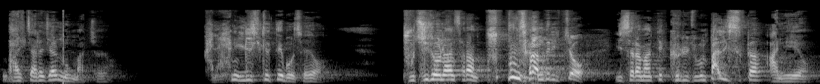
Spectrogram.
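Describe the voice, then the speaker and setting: A man pastor preaching a sermon, telling stories with bursts of shouting and soft low drops. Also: fairly quick. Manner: animated storytelling, shouting at peaks then dropping low. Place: church sanctuary. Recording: reverberant church hall.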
